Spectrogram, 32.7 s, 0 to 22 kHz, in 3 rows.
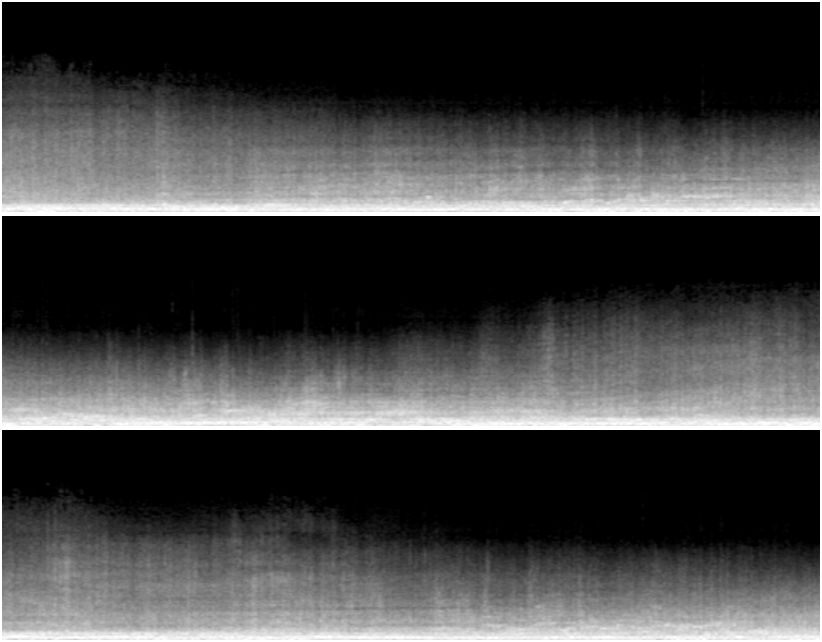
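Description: A field of winged sprint cars racing on a dirt oval, several methanol-burning V8 engines running hard together without a break. Their pitch rises and falls as the cars go through the turns.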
